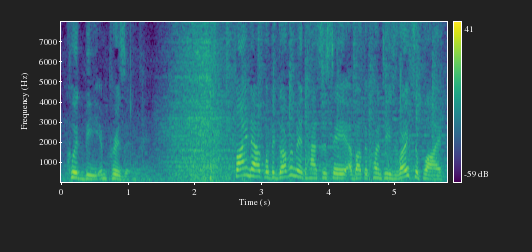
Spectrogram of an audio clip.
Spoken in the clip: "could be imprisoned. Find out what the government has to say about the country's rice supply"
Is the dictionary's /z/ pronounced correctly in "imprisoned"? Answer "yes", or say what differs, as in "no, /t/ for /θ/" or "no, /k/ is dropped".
yes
